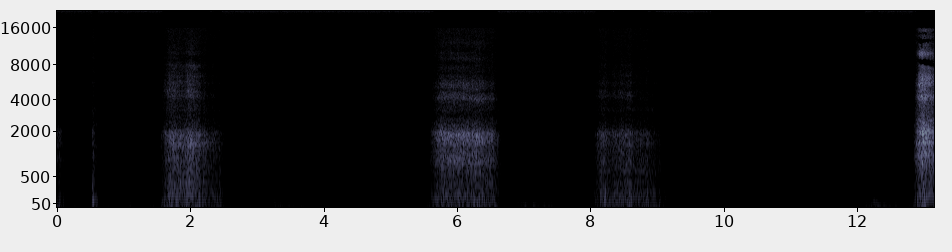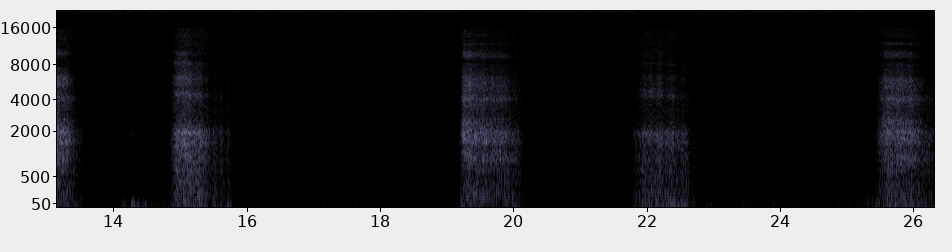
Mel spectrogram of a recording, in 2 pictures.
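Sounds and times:
sleeping breath: 1.6 - 2.6, 5.6 - 6.7, 8.1 - 9.2, 12.8 - 13.6, 14.8 - 15.9, 19.2 - 20.3, 21.7 - 22.8, 25.4 - 26.3.

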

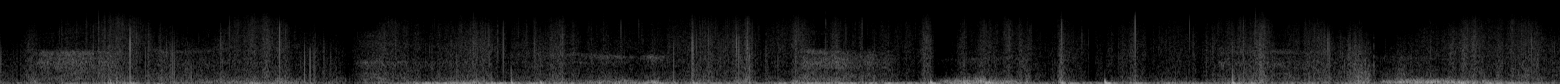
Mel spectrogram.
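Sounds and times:
bonten ear pick brushing in the right ear for sleep: 0.4 - 15.5.

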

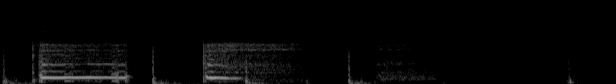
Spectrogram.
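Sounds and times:
gentle back and shoulder massage on a futon: 0.0 - 4.3.

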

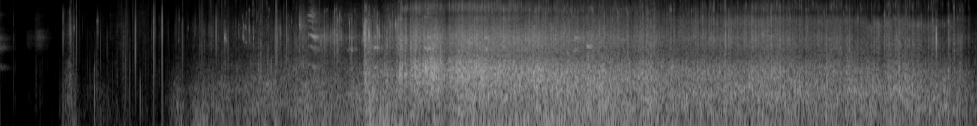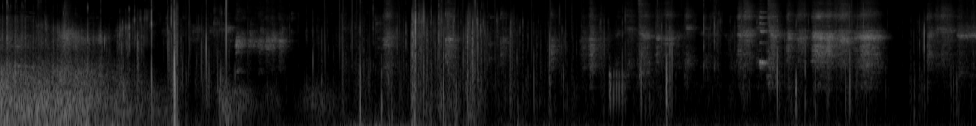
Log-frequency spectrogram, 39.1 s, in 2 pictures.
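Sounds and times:
urinating with microphone inside: 2.3 - 24.2.

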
